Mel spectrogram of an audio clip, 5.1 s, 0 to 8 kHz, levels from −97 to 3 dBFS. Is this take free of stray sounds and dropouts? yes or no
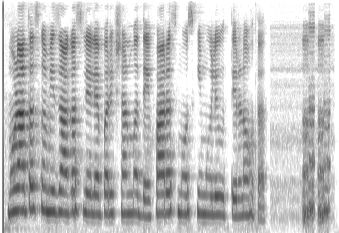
no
